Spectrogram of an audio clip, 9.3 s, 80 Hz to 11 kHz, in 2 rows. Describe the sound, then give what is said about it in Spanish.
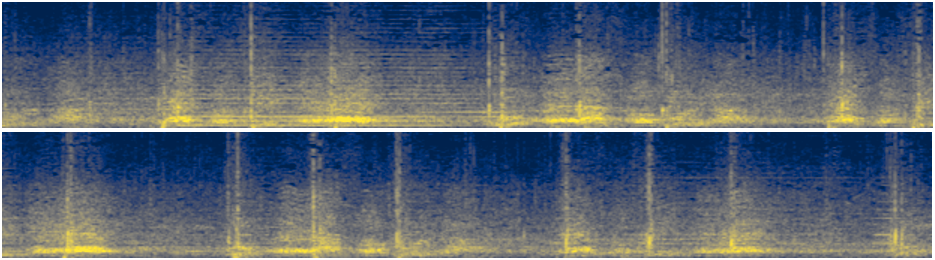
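A loud crowd of carnival fans in Parque de Santa Catalina, at 12:38 at night, cheers and shouts continuously, with rising bursts of voices, sharp claps and whistles, and a sustained horn-like tone early on; no single speaker stands out. “Escuchamos a la afición escuchamos a la afición.”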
